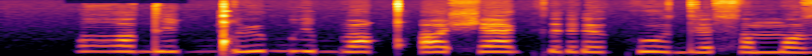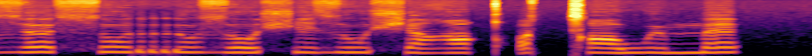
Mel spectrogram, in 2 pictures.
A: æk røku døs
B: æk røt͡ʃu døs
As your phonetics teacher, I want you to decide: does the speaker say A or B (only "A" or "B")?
A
